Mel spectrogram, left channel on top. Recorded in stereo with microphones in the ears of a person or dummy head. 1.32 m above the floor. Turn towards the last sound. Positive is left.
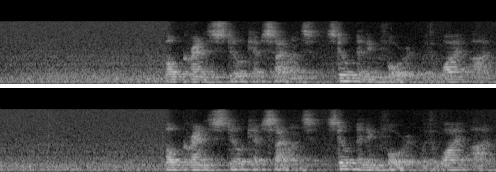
turn(degrees=-5)  # may be behind; listen again after turning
